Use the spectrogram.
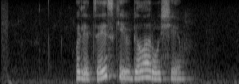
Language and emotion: Russian, neutral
